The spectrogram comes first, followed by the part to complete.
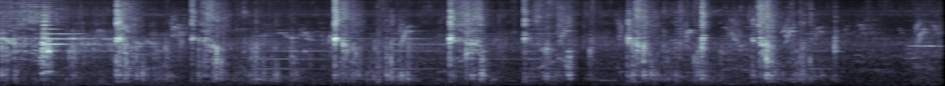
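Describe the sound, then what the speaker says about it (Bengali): A utensil stirs fried khasta goja, sweets of flour and sugar, through melted sugar in a pan, giving repeated close metallic clinks and scrapes in an uneven rhythm with a soft sizzle beneath. "এইভাবে কিছুক্ষণ নাড়াচাড়া করে নেব।"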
